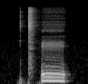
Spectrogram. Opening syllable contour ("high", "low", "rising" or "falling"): low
